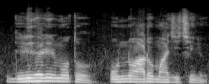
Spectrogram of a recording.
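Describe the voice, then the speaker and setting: Fast-paced male cartoon story narrator. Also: medium pitch, a little hiss or hum.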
